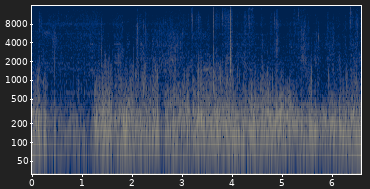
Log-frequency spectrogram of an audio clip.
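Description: Wind buffeting the microphone: a low rumble that picks up about a second in and carries on.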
